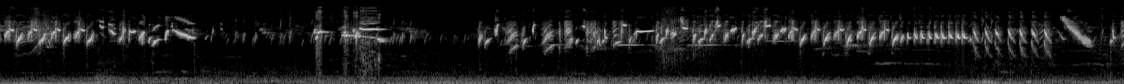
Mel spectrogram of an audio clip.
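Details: European goldfinch, a songbird kept by owners, pouring out long high twittering phrases of quick chirps and trills, with a brief pause near the start.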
